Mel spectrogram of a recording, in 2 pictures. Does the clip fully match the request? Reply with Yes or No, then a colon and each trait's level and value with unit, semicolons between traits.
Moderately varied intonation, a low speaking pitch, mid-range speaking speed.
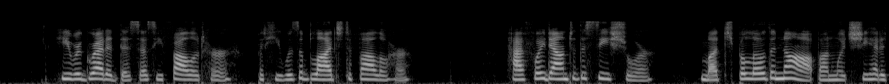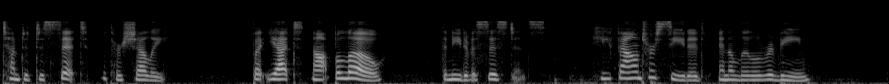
No: average, 3.3 semitones; high, 225 Hz; average, 170 wpm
